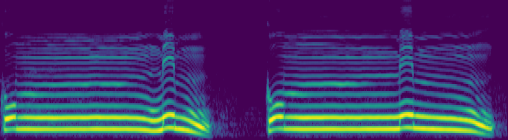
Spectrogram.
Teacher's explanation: اچھا دیکھیں، نخلقکم، کم میں غنہ اور پھر مم کا غنہ، یعنی کم اور پھر مم، 2 غنّے ہو گئے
